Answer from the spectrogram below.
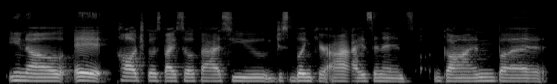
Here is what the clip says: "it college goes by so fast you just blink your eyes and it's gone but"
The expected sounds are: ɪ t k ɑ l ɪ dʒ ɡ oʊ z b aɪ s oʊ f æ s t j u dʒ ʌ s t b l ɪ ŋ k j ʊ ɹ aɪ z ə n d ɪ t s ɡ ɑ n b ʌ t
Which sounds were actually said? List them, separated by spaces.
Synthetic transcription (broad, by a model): ɪ t k ɑ l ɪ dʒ ɡ oʊ z b aɪ s oʊ f æ s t j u dʒ ʌ s b l ɪ ŋ k j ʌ ɹ aɪ z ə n ɪ t s ɡ ɑ n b ʌ t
